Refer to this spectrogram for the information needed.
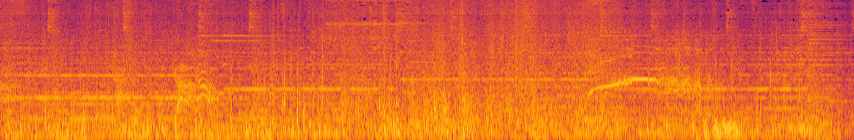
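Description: A horse that is being encouraged to enter a river whinnies twice as its hooves clop and splash into the shallow water, amid a steady, dense wash of noise.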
